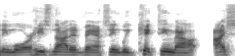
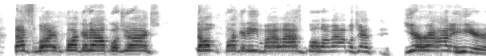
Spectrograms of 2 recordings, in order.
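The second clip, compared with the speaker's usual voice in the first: put-on furious outburst, much higher. Retelling how another guy flipped at the speaker; acting out a furious outburst. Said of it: "And he flipped".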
